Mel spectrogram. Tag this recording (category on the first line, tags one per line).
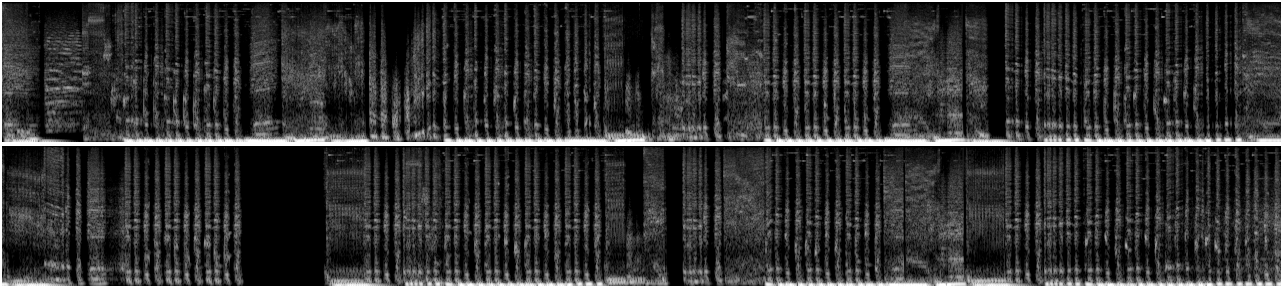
Instrument samples > Synths / Electronic
bass
dubstep
synth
